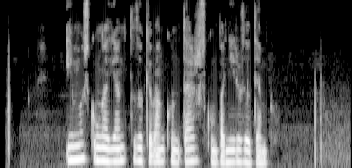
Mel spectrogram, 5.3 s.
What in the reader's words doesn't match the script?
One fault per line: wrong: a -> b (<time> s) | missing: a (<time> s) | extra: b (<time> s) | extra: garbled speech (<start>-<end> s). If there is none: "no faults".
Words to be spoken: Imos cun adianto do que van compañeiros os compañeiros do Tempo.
wrong: compañeiros -> contar (2.5 s)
